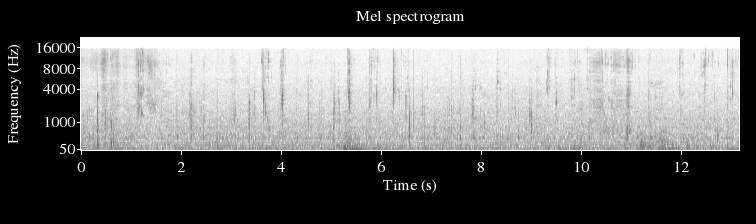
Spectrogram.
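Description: A person chewing food close to a clip-on lapel microphone: irregular wet mouth clicks and smacks.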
